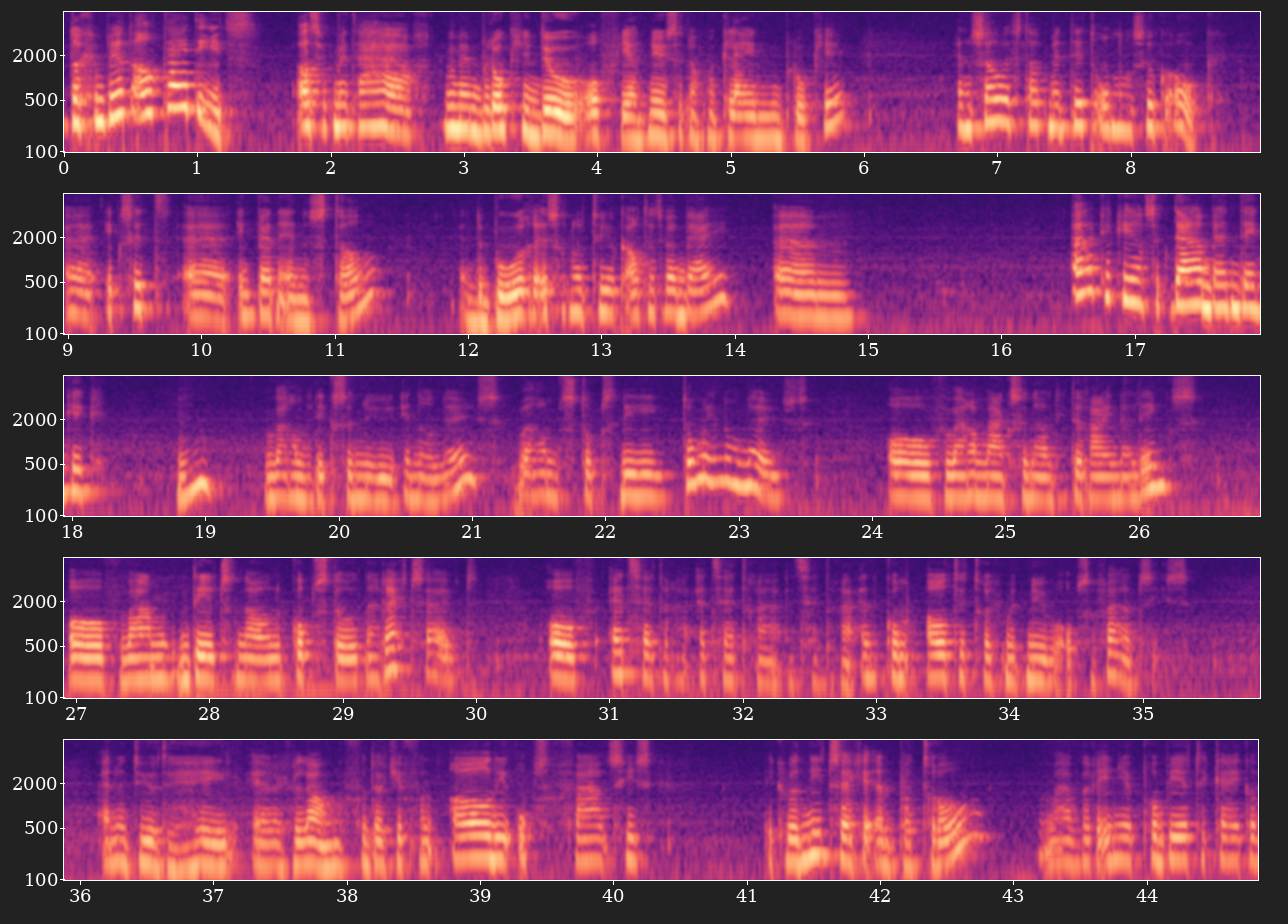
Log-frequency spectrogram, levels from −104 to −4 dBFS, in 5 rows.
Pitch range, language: 170-210 Hz, Dutch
